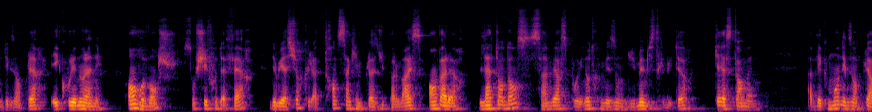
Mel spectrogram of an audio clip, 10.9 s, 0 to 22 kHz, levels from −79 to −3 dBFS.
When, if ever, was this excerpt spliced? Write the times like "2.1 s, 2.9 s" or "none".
none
